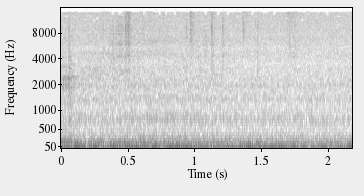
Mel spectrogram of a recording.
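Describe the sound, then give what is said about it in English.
Road traffic passing: a steady, low rumble of vehicle engines and tyres that stays at an even, moderate level throughout, with no single vehicle standing out. “yesterday there was hardly any traffic this way, and today we've got loads of traffic this way”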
